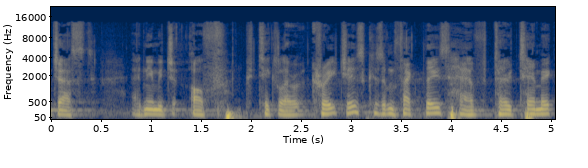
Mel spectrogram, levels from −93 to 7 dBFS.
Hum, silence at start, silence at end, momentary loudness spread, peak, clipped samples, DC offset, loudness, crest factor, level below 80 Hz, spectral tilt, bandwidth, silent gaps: none; 0 s; 0 s; 6 LU; -4 dBFS; under 0.1%; under 0.1%; -25 LUFS; 20 dB; -34 dBFS; -6 dB/octave; 13.5 kHz; none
